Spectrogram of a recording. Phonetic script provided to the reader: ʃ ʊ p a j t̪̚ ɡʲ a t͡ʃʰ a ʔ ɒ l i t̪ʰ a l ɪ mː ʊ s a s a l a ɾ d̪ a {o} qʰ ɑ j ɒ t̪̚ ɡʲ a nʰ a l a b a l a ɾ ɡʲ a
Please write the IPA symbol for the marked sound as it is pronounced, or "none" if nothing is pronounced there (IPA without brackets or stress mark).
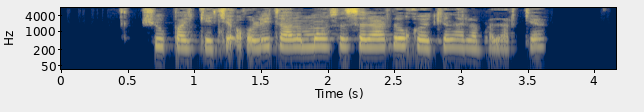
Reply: o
